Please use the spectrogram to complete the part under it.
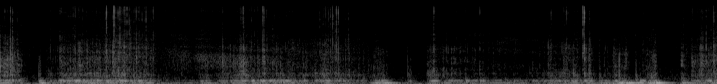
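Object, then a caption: Cork surface. Close-up scratching on a cork surface produces a steady, bassy, low-rumbling scrape with dense, soft scratchy texture. Brief quieter gaps break the scratching, which stays low and muffled throughout.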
